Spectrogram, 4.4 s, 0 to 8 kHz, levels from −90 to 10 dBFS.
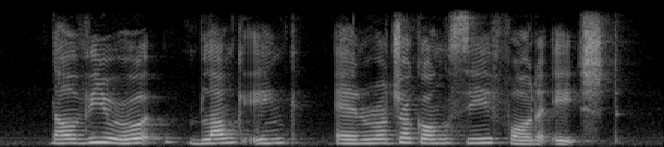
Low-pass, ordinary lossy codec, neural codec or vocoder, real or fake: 7.2 kHz; none; none; real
